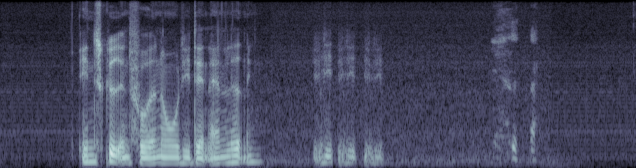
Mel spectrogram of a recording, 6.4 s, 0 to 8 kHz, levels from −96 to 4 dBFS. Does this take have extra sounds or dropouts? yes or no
yes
